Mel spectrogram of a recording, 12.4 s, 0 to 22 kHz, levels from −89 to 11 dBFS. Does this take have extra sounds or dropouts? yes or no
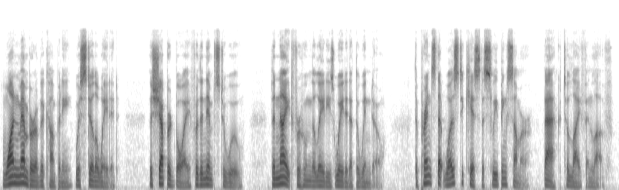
no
